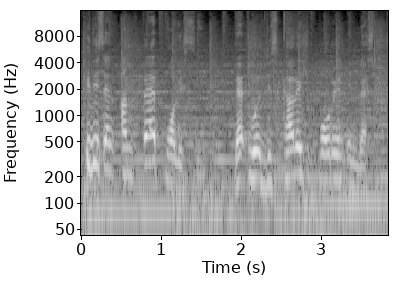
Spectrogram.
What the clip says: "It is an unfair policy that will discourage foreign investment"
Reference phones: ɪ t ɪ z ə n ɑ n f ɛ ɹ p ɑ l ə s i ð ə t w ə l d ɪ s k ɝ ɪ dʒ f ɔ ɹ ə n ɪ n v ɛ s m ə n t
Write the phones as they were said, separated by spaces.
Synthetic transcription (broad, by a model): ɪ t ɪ s ə n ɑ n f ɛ p ɑ l ə s i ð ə t w ə l d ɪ s k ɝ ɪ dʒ f ɔ ɹ ə n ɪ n v ɛ s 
